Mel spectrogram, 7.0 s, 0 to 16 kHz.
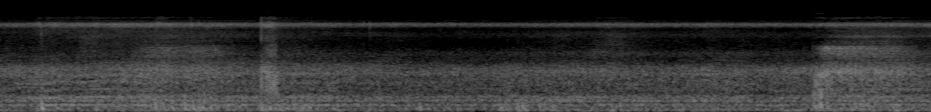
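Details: A steady chorus of honey bees buzzing, recorded 8 March 2015, with a constant drone broken by a few sharp clicks and one louder buzzing pass late on.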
